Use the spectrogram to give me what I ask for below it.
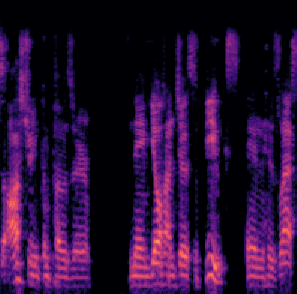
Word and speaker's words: Fux: talked about this Austrian composer named Johann Joseph Fuchs, and his last name is spelled just F-U-X with no accents or anything.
